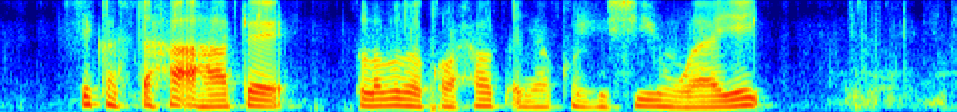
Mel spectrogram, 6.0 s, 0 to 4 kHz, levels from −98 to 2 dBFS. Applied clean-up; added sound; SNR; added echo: neural separator model SepFormer DNS4.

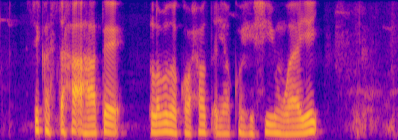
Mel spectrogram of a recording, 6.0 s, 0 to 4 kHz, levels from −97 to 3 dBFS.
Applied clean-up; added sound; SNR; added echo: none; none; none; none.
